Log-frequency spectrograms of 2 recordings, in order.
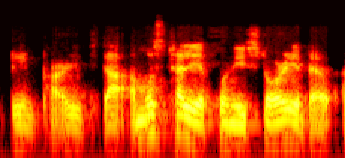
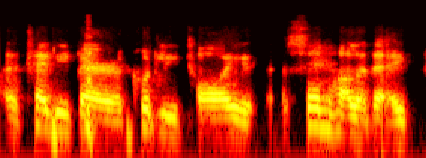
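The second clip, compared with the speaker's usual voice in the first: ordinary delivery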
